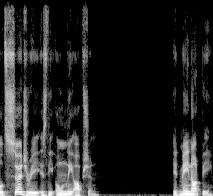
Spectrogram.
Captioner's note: pause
